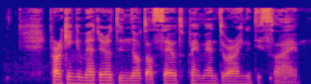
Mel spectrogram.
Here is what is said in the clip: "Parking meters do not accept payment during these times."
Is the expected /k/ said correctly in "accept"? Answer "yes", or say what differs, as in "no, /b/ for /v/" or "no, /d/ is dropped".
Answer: no, /k/ is dropped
